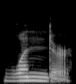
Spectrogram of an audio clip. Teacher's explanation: the vowel is uh as in up so the jaw can stay more closed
